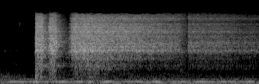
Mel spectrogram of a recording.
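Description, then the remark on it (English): A person imitates a buck deer's snort-wheeze: a few quick, forceful breathy snorts followed by a long, loud, airy hiss of exhaled breath, otherwise quiet. “The snort wheeze that John O'Dell referred to earlier is more like this.”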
